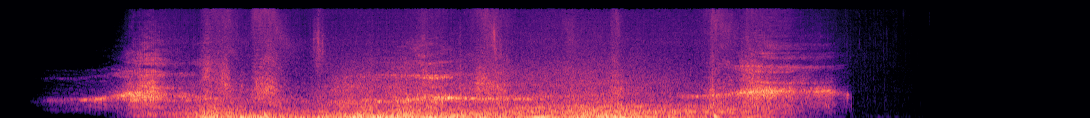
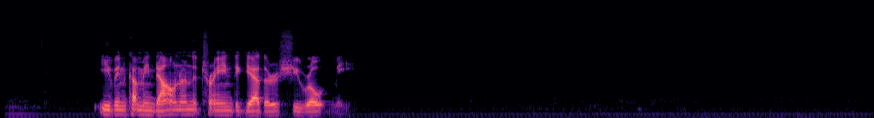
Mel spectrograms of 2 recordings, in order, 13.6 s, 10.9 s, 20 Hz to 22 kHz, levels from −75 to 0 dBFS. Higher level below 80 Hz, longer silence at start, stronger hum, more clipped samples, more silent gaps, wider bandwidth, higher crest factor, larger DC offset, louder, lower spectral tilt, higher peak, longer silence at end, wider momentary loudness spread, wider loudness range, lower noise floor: first, -22 dBFS vs -68 dBFS; second, 0.9 s vs 1.25 s; second, none vs 60 Hz at -60 dBFS; neither; neither; about the same, 17 kHz vs 16 kHz; second, 14 dB vs 28 dB; neither; first, -18 LUFS vs -25 LUFS; about the same, -5 dB/octave vs -6 dB/octave; about the same, -2 dBFS vs -2 dBFS; second, 3 s vs 6.65 s; second, 10 LU vs 13 LU; second, 4 LU vs 9 LU; about the same, -64 dBFS vs -67 dBFS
